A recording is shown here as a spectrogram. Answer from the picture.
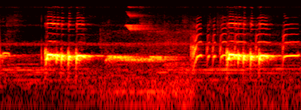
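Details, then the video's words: Local zebra dove cooing, a sound used as a lure for trapping: two bursts of rapid staccato notes rolling into a sustained trilled coo, low and even, with a faint steady hum behind. "Perkutut lokal gacor suara cocok untuk pancingan."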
